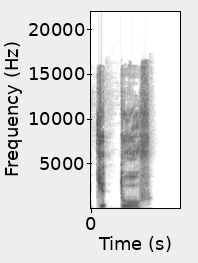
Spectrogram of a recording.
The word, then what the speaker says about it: Титов: Ударение на второй слог, сказал я. Титов.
